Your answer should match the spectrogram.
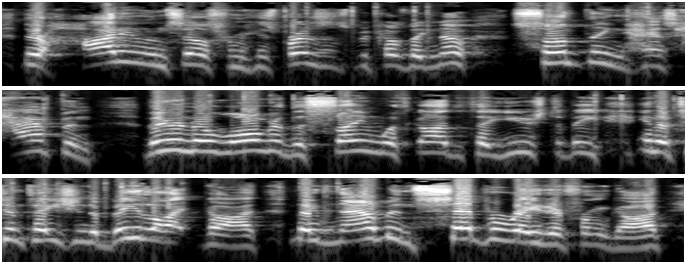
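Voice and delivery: loud, rising preacher's fervour; full-force preaching. Acted. Preacher driving home his point to the church, loud and fervent. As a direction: preach it hard to the congregation.

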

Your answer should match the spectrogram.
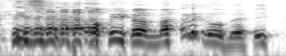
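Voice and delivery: high, loud, laughing through the words; cracking up while telling it; laughing hard. Real, not acted. Telling friends about being scolded, laughing loudly.

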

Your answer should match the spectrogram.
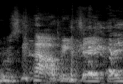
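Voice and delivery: put-on slow Boston accent with a laugh. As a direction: drawl it in a thick Boston accent. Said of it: "In the best Boston accent ever".

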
